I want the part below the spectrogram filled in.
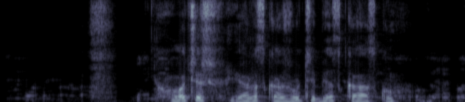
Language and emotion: Russian, positive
